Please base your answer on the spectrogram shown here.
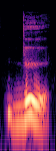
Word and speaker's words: bœufs: this s, but then pronunciation changes quite much, because you get des bœufs, all right?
